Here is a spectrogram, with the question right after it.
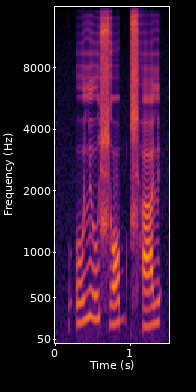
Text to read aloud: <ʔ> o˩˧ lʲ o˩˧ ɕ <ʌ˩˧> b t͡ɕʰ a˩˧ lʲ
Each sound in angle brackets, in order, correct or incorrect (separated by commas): correct, incorrect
